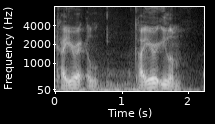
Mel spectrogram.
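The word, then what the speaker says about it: Kaiir Elam: Kansas City Chiefs back-to-back picks take Kyir Elam. I think that's how you pronounce his name, right? – Yes.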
